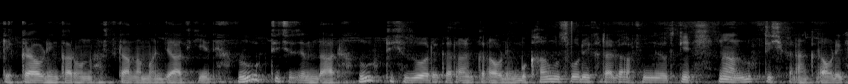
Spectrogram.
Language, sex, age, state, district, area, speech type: Kashmiri, male, 30-45, Jammu and Kashmir, Budgam, rural, spontaneous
